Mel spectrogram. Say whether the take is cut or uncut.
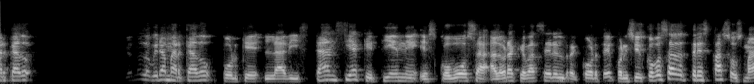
uncut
